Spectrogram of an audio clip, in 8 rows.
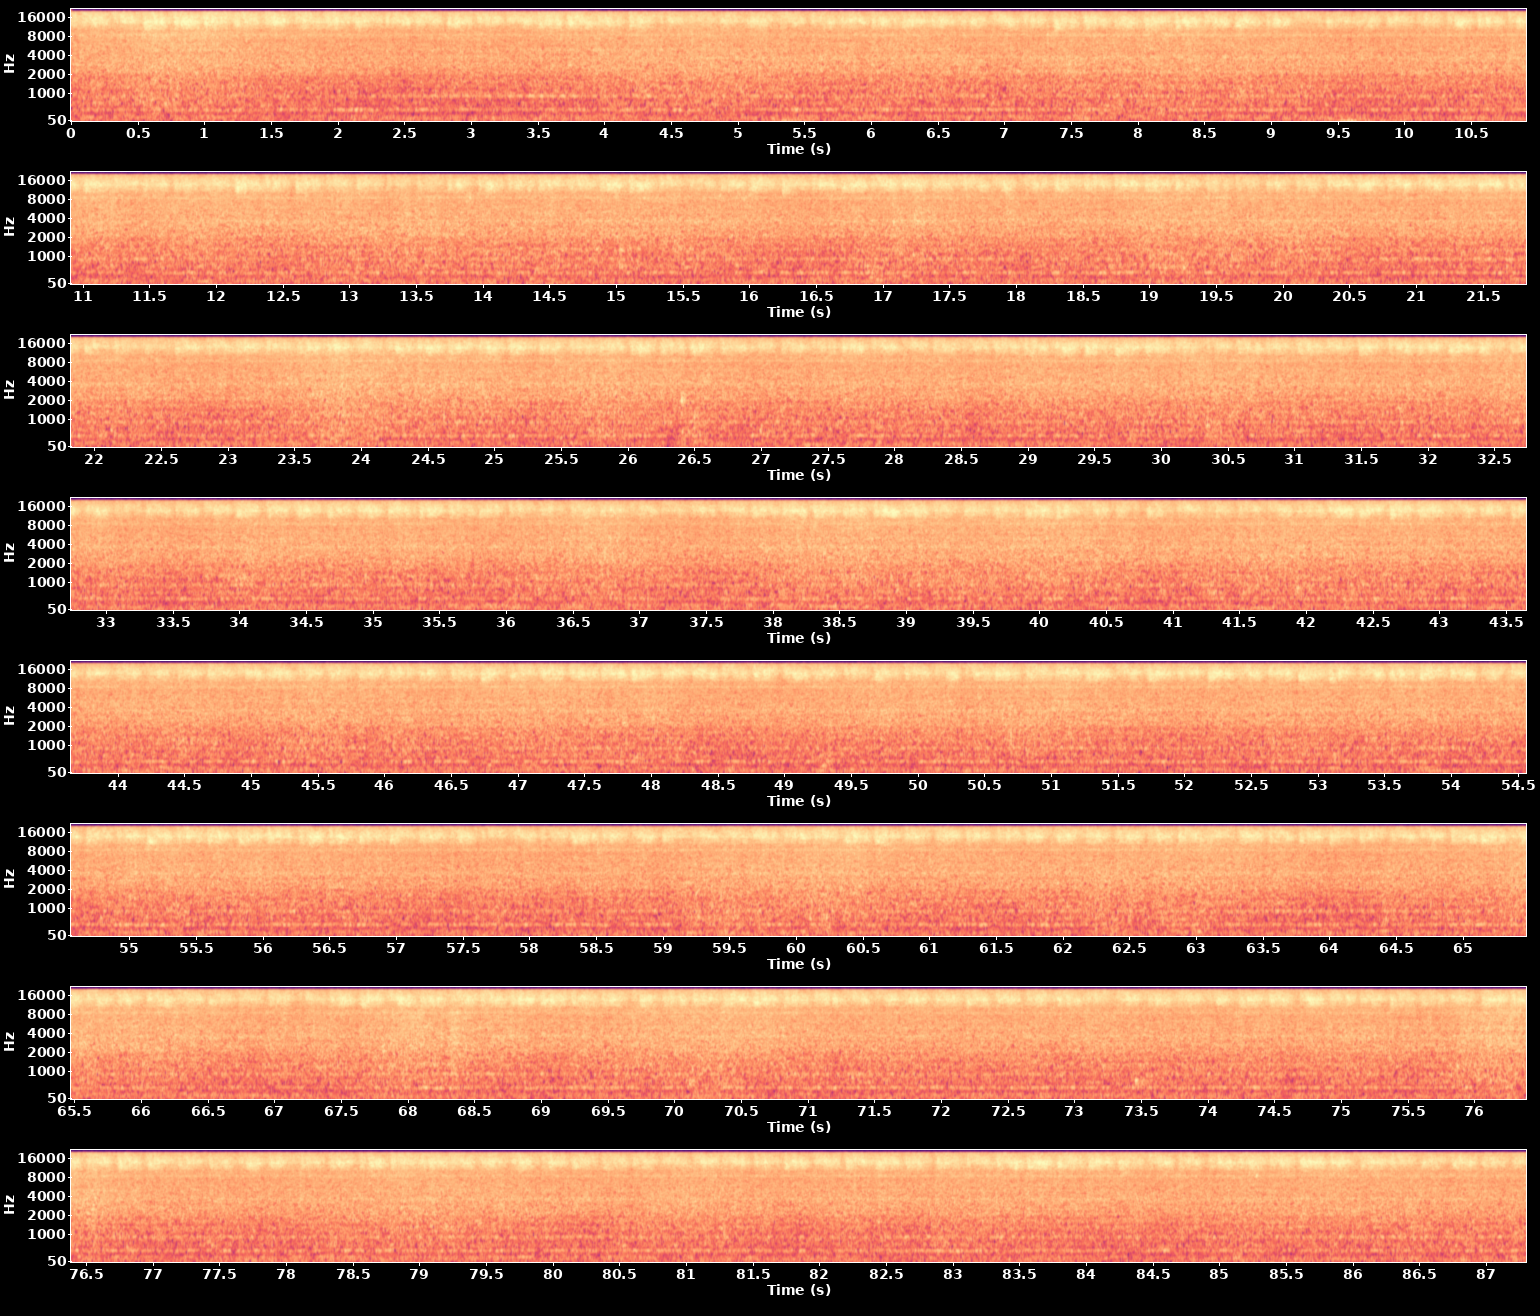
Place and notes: Široká, Vnitřní Město, Český Krumlov, Czechia - Krumlov Mill
Medieval mill on Vltava reiver in Český Krumlov, in 1930's used as hydro power plant. Recording of sound of water flowing through mill race and working turbine reportedly producing electricity for a hotel and bar located in premises of the mill.
Jihozápad, Česká republika, 19 August 2020, 22:19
